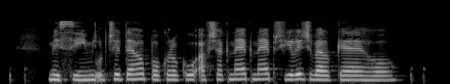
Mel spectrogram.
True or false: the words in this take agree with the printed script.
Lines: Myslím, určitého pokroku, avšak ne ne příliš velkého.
true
